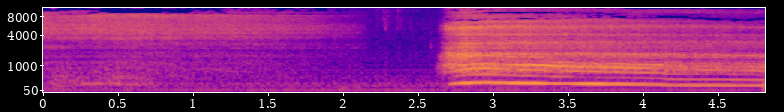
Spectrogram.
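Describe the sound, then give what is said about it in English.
A deep breath taken together during a guided meditation, released as a long, loud voiced sigh whose pitch slowly falls. “So let's do that right now. Let's take a nice deep breath together.”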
